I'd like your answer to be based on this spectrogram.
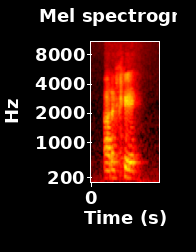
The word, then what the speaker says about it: arché: Poder en griego se dice arjé, que se escribe arché.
